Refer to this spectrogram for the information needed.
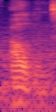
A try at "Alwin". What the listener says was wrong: Alvin with a W.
